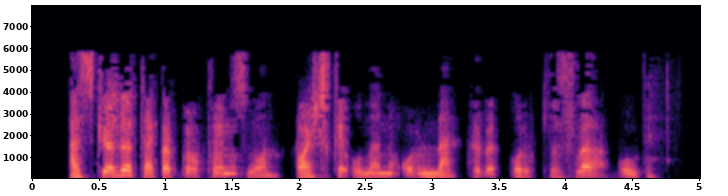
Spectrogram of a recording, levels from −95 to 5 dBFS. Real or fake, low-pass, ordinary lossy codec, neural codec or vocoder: fake; 7.2 kHz; MP3, 24 kbps; codec, 16 kHz, 0.5 kbps, X-Codec, HuBERT features, trained on general audio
